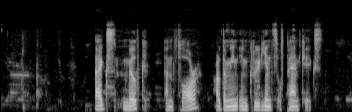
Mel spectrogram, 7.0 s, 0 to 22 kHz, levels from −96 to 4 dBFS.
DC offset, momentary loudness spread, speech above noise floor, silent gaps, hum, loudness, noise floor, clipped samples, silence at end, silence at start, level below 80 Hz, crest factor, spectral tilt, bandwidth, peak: under 0.1%; 18 LU; 46 dB; none; none; -24 LUFS; -70 dBFS; under 0.1%; 0.05 s; 0.25 s; -64 dBFS; 24 dB; -4 dB/octave; 9.6 kHz; -2 dBFS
